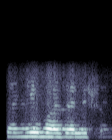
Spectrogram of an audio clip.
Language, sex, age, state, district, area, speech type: Telugu, female, 18-30, Andhra Pradesh, Chittoor, rural, conversation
